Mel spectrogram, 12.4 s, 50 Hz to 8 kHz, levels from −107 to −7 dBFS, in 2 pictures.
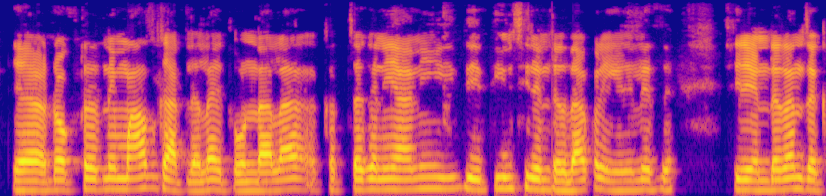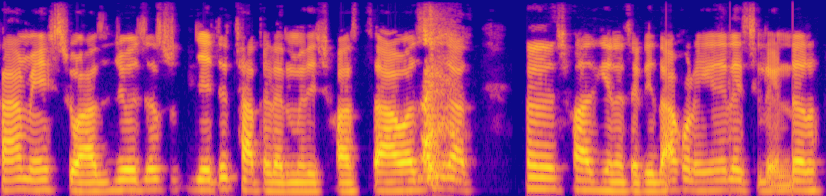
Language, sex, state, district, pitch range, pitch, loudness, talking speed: Marathi, male, Maharashtra, Dhule, 140-160 Hz, 150 Hz, -17 LUFS, 135 wpm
